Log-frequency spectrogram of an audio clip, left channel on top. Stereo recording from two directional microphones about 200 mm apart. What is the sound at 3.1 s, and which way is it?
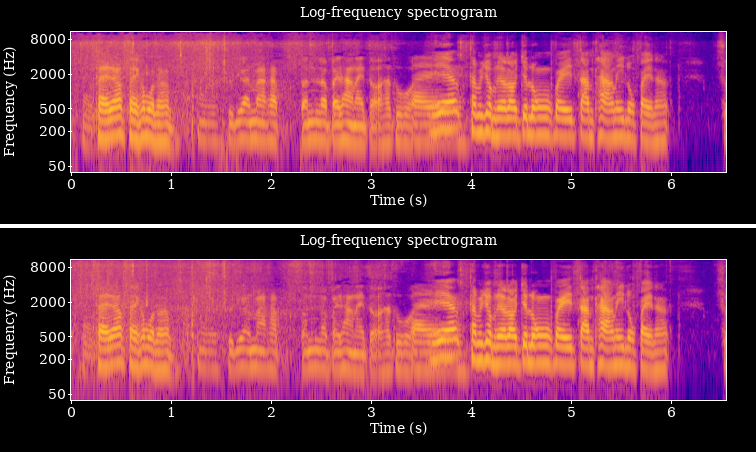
Speech, 35° left (ahead or behind).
